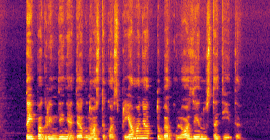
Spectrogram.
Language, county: Lithuanian, Klaipėda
